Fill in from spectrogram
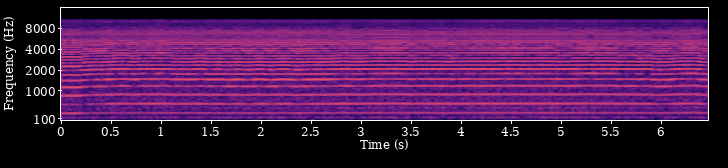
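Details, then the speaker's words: Black Widow mouse racer second run after loose screws found, 24% nitromethane fuel, 5x3 prop, high-compression head: steady high even buzz, no misses or surging, about twice as loud with prop wind audible; runs better. "it runs out that cigs about twice as loud and I swear I can hear the wind off the prop so it runs better"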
